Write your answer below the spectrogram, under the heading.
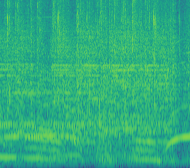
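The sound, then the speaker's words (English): Audience clapping at a musicians' gathering, a steady dense patter that runs the whole time, with faint tonal sounds mixed in above it. “Get a little clapping going, get a little energy.”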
